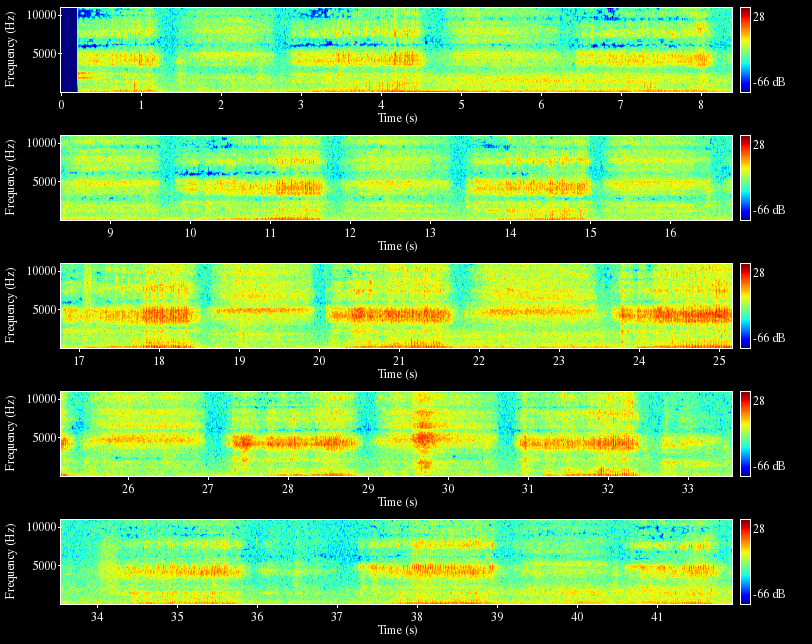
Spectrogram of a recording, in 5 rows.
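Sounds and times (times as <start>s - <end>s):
low rattling snore: 0.2s - 33.3s, 34.2s - 41.9s
hissing breath: 1.4s - 14.6s, 15.2s - 17.3s, 17.9s - 27.7s, 29.1s - 31.2s, 39.0s - 41.9s.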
